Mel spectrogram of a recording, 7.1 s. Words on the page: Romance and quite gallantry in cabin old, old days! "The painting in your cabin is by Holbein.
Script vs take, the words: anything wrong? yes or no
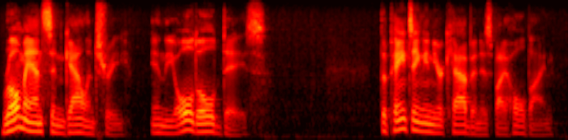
yes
